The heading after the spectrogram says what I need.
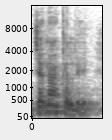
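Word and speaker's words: Çanakkale: अच्छा, इस गलीपोली जो बैटल है उसका दूसरा नाम भी है, चन्नाकले। बेसिकली नाम सी से है लेकिन इसको प्रोनाउंस करते हैं जनाकले, बैटल ऑफ जनाकले या बैटल ऑफ गलीपोली, ये दोनों ही एक ही बात है।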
